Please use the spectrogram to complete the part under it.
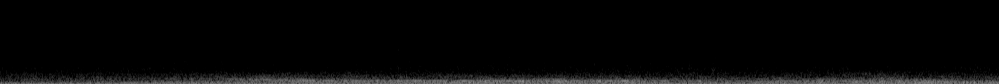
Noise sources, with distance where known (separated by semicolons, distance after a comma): engine of unclear size, far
